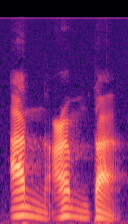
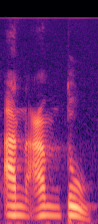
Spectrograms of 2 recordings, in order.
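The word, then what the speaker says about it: أنعمت: Lah kok bacanya an'amtu? Jalannya orang-orang yang telah saya beri nikmat. Ini kan maknanya beda jauh. Nah ini yang mestinya dibaca ta, kok dibaca tu.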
